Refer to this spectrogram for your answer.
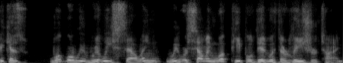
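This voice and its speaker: A man in a normal speaking voice, fairly high-pitched with lively intonation, at a moderate pace, dry and close with no echo against a quiet background. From rural Missouri, US Midwest. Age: 60s. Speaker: video game industry executive. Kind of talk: podcast interview.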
